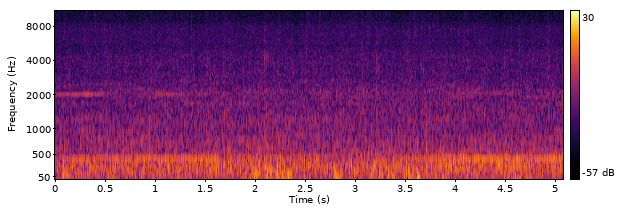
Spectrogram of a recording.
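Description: Passenger train running, heard from inside the carriage: a steady rumble with a faint, even hum through it.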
